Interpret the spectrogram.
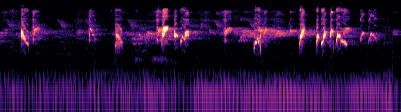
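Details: Morning chè song of a red-whiskered bulbul meant to stir and train other bulbuls: scattered sharp chirps and slurred warbling notes, busier near the end, over a noticeable low droning hum.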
